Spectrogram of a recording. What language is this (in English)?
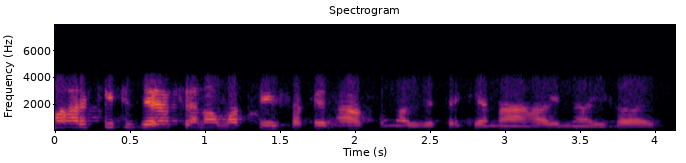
Maithili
